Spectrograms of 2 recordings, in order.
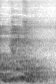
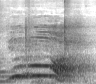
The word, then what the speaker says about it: бюро: пишемо бюро іншомовне слово бюро ви знаєте що звука ю не буває б і показуємо апострофом красивим чітким не рисочкою апострофом бюро кожен звук окремо наголос бюро так скільки тут всього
